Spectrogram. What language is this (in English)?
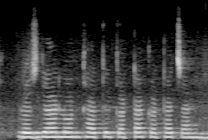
Bhojpuri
